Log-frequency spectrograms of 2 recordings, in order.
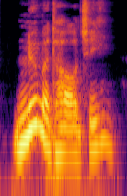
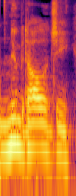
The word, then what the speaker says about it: pneumatology: And when we talk about pneumatology or pneumatology, if you want to pronounce the P, um, give me a second.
